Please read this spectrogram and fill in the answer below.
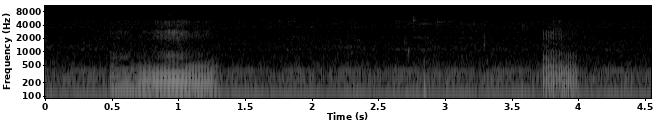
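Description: Two soft, buzzing snore breaths from a cat, recorded very close, over a steady low room hum.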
